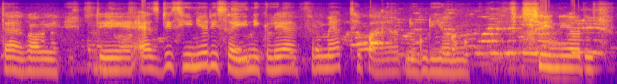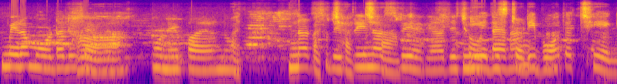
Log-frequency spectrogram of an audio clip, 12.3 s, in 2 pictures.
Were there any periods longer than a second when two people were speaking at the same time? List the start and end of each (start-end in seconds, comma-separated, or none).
none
